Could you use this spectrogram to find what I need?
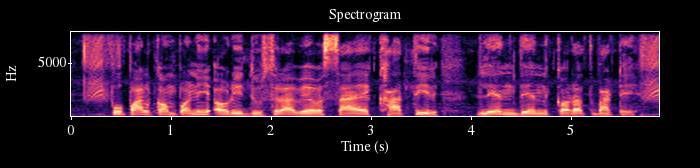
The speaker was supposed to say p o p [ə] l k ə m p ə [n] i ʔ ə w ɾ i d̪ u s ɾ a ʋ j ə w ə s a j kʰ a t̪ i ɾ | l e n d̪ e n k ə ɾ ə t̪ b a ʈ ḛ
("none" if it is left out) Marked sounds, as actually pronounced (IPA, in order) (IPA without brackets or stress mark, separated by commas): a, n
